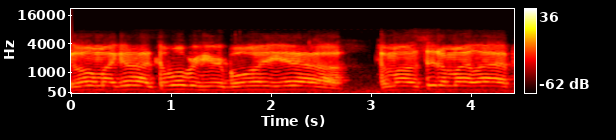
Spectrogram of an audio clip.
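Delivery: very pleased. Retold or imitated. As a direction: imitate Santa happily inviting someone over. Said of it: "like, very pleased".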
